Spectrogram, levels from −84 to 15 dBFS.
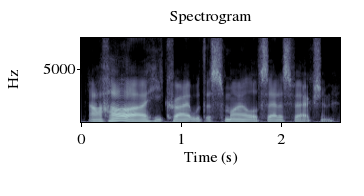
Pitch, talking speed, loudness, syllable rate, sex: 140 Hz, 185 wpm, -17 LUFS, 5.4 syllables/s, male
